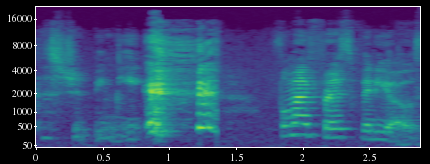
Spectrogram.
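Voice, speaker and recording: Noticeable background noise accompanies a speaker whose tone is animated. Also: woman. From South Africa, East London. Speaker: YouTuber. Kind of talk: casual vlog talk to camera.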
